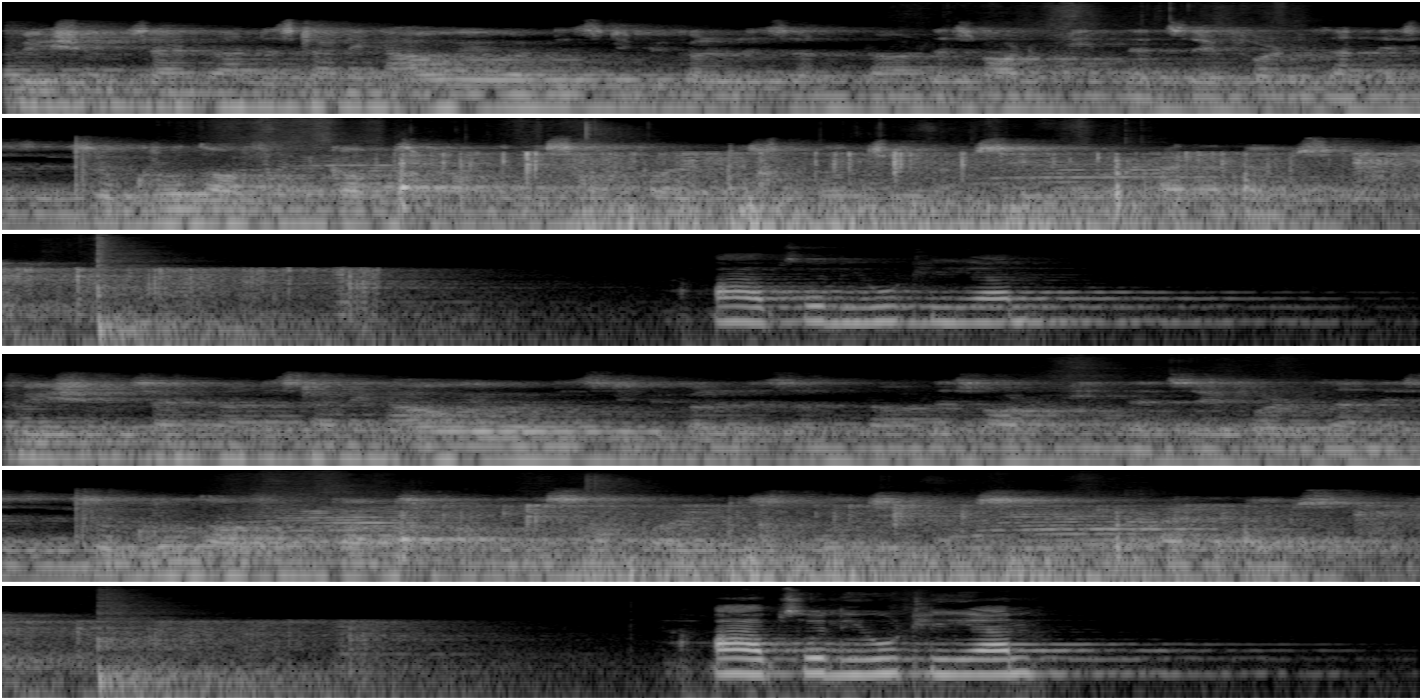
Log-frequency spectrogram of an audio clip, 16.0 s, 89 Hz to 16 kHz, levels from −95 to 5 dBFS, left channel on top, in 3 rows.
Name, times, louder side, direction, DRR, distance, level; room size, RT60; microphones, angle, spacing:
voice 1, 0.0-10.7, left 1 dB, 35° left, 1 dB, 2.1 m, -41 dB
sound 1, 3.3-5.0 5.9-7.7 8.4-10.0 10.7-11.5, left 2 dB, 60° left, 1.6 m, -55 dB
Livestock farm animals working animals, 6.0-7.0 8.3-9.8, right 4 dB, 30° right, 1.1 m, -48 dB
sound 2, 6.6-12.1, left 4 dB, 90° left, 0.8 m, -41 dB
voice 2, 13.3-14.6, right 7 dB, 75° right, 16 dB, 0.4 m, -36 dB
21.5 x 16.0 x 3.6 m, 2.7 s
head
